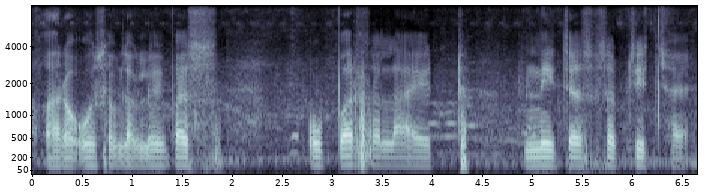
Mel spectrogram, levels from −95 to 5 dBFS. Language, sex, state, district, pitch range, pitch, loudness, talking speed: Magahi, male, Bihar, Samastipur, 100-105 Hz, 105 Hz, -19 LUFS, 110 wpm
